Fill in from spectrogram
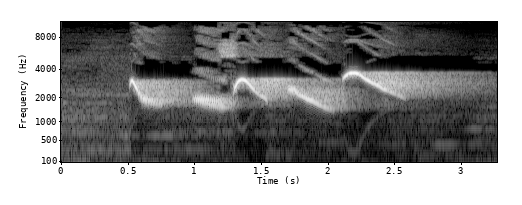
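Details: Green-winged saltator, a Brazilian songbird, giving one clear whistled phrase of four or five rich notes, each rising sharply then sliding down, in a quiet setting.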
